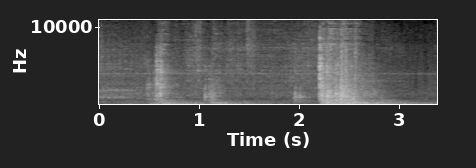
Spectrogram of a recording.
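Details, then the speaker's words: 1963 Chevrolet C10, rear axle turned by hand after U-joints and driveshaft were suspected and ruled out: two heavy, dull clunks a second apart, pointing to looseness inside the rear end; to be disassembled. "I don't I don't think ready I don't think it's supposed to make this noise I'm going to pull it apart and find out yeah I have no rear end expert but something's not right here"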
